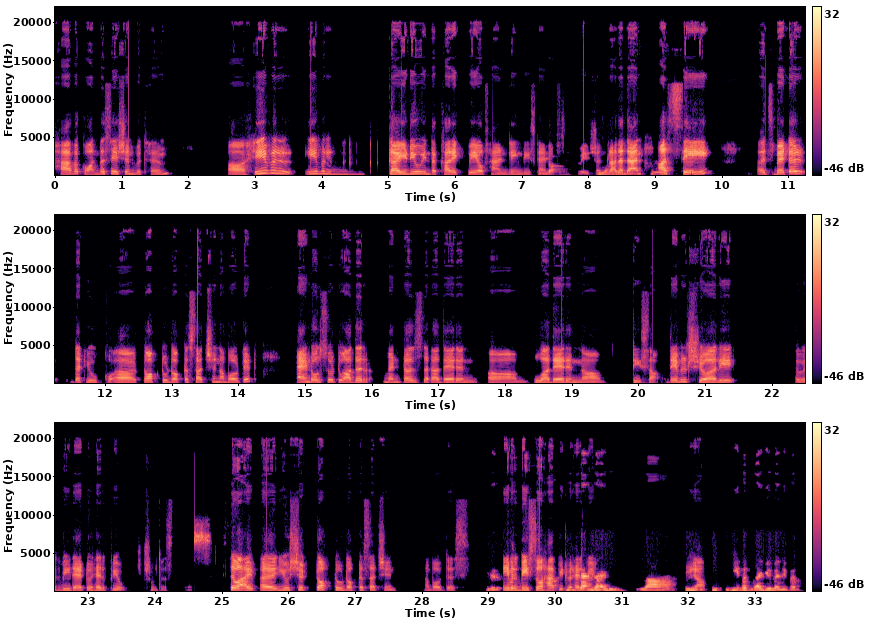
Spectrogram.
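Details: Adult woman who stammers openly (overt stammering) and also has hearing loss; stuttering.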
